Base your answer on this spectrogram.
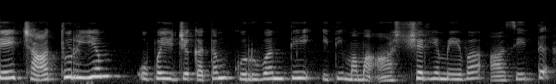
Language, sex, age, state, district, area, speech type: Sanskrit, female, 30-45, Tamil Nadu, Coimbatore, rural, spontaneous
